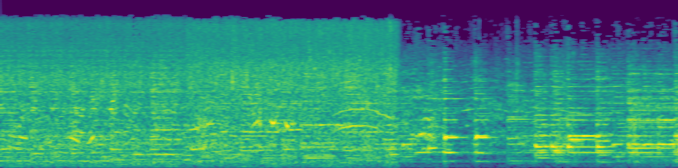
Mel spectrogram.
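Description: Music with crowd chatter under it, then about five seconds in a sudden cut to a white upright piano being played live: clear single notes and chords.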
